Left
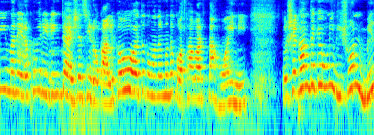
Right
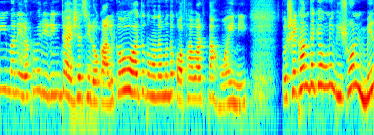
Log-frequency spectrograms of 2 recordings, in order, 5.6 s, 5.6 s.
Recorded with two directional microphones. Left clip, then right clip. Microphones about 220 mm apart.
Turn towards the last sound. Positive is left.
turn(degrees=-40)  # may be behind; listen again after turning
